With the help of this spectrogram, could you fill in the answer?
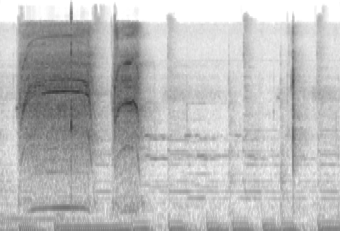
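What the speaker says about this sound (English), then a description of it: "I'm just going to drill these out just so there's a bit of place for the screws to go" A power drill whirs loudly in two bursts, drilling screw holes in mirror trim, then winds down into clicks and soft mechanical rattling nearby.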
